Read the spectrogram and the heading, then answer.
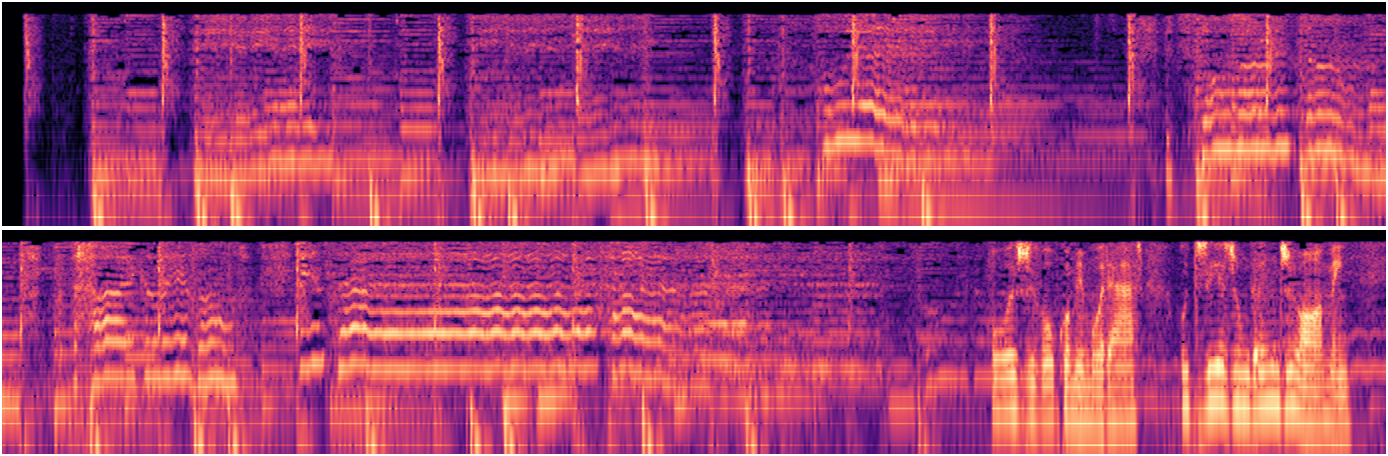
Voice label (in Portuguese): Aniversário Pai Feminino; Aniversários; Aniv Familiar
